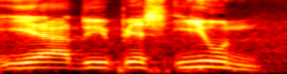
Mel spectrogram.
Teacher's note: ইয়া আপনার উচ্চারণ হবে জিব্বার মাঝখান তালুর মাঝখান,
